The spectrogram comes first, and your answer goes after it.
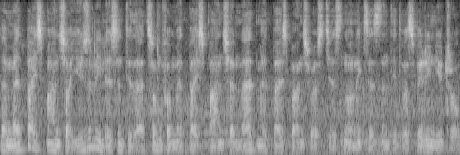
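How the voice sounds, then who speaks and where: A man with a South African accent speaks at a moderate pace with hardly any pauses, his very deep, low pitch swinging very widely. Noticeable background noise and audible room echo fill the recording. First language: Afrikaans. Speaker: audio gear reviewer. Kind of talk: product review. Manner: hesitant, many fillers.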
